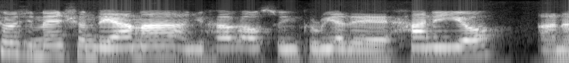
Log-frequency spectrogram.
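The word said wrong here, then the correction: Haenyeo: I think it's Hainyo.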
